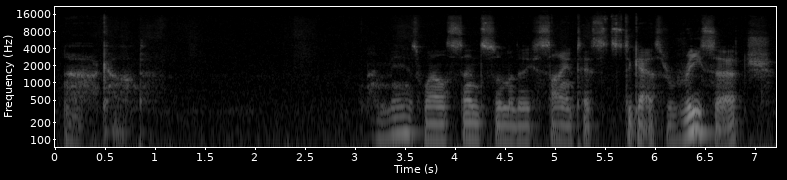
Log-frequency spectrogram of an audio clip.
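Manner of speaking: usual speaking voice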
